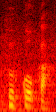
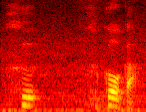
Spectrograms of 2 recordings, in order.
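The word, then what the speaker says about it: 福岡: It's closer to an H sound. Hu. Yeah, just gently blow out air. Hu. Okay? Very good. Yes. Sorry, louder. Fukuoka. Hu. It's not fu.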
